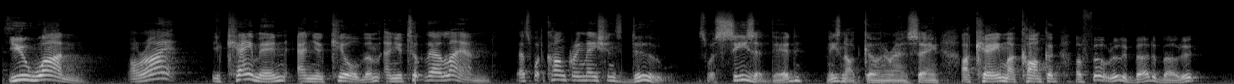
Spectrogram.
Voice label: Indians Speech; Spike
